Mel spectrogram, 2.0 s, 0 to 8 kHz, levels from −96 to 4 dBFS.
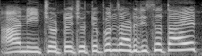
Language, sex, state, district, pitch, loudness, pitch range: Marathi, female, Maharashtra, Solapur, 275 Hz, -13 LUFS, 250-320 Hz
